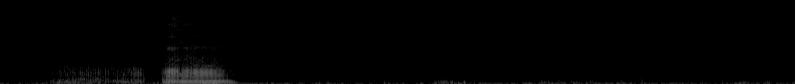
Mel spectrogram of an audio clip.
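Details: One loud, rough, low-pitched snore on a breath in from an adult man (a dad) recorded covertly while asleep, followed by quiet breathing and soft room noise; snoring.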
